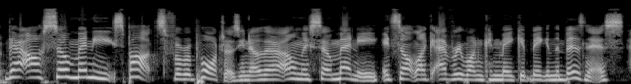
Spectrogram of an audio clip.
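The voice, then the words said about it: British accent. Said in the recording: “She sounds a little less British than I do.”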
